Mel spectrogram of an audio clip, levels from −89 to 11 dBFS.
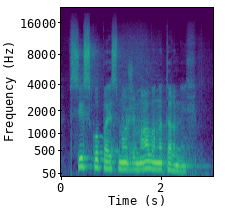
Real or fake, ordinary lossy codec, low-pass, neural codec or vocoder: fake; none; 19.8 kHz; vocoder, 44.1 kHz, 128 mel bands, Pupu-Vocoder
